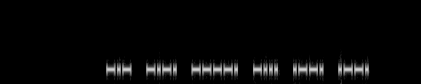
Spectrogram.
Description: Morse code, heard as a keyed tone, about 46 wpm, spaced as for 32 wpm, 700 Hz. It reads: KC9BPP
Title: USA Call Signs - 6 Characters - 2x Character Spacing - 45wpm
